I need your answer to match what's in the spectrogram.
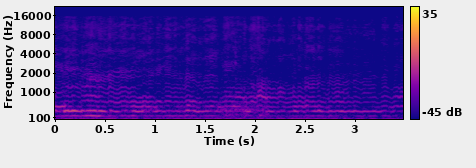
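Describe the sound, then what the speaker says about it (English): A close, steady insect buzz drones without a break, wavering slightly in pitch like wasps hovering nearby. "But the wasps were just as bad as"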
